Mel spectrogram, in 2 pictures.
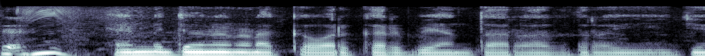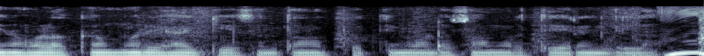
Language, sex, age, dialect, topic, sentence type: Kannada, male, 18-24, Dharwad Kannada, agriculture, statement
